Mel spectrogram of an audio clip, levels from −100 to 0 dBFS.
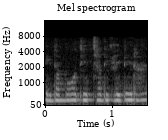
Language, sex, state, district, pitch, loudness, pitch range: Hindi, female, Uttar Pradesh, Gorakhpur, 250 Hz, -41 LUFS, 245-255 Hz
